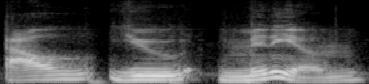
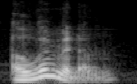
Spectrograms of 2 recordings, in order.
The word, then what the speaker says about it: aluminium: What caption people say aluminium because that's the name of the metal. There's no such thing as aluminum.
